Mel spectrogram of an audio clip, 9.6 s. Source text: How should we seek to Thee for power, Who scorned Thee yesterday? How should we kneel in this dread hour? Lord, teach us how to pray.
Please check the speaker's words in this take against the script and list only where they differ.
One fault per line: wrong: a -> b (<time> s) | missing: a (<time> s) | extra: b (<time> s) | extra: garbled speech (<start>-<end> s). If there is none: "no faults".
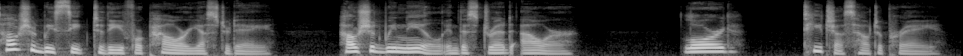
missing: Who scorned Thee (1.9 s)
